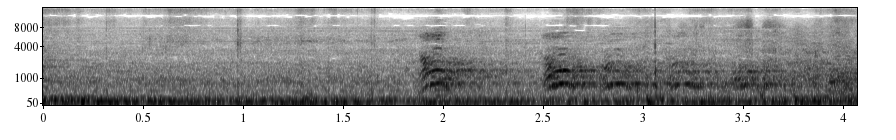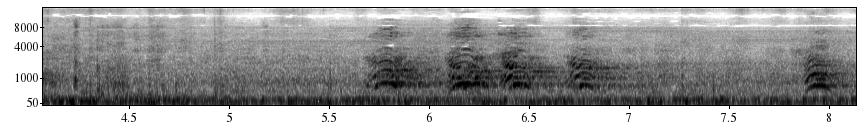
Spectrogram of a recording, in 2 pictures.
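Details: Five Kerry Blue Terriers exercised at home with an E Revo remote-control car give short bursts of sharp barks, in clusters near the start and again later, over a steady low motor rumble.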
